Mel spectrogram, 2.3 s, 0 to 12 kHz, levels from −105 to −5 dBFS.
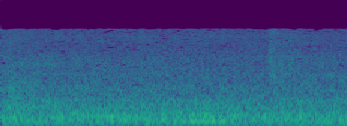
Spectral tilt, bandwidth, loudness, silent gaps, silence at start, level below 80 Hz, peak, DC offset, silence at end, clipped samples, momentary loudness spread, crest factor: -6 dB/octave; 6 kHz; -47 LUFS; none; 0 s; -56 dBFS; -34 dBFS; under 0.1%; 0 s; under 0.1%; 2 LU; 12 dB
